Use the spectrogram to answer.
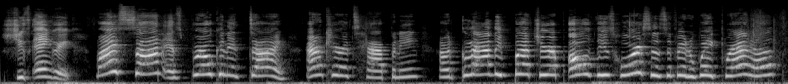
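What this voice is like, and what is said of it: Mocking character voice. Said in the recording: “To do that voice. To do that mocking voice.”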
